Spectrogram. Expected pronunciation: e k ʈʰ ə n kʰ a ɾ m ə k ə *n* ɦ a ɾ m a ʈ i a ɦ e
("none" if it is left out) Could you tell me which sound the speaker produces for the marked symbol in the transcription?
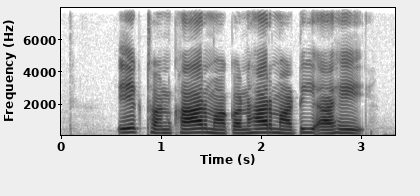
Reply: n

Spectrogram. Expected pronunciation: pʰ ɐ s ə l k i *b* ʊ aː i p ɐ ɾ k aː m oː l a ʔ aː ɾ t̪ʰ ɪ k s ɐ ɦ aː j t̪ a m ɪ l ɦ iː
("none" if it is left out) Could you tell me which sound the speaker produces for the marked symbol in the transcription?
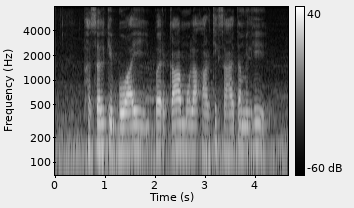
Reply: b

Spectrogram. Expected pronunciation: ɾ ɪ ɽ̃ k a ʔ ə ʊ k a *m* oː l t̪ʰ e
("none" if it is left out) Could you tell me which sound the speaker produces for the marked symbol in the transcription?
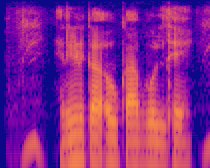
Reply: b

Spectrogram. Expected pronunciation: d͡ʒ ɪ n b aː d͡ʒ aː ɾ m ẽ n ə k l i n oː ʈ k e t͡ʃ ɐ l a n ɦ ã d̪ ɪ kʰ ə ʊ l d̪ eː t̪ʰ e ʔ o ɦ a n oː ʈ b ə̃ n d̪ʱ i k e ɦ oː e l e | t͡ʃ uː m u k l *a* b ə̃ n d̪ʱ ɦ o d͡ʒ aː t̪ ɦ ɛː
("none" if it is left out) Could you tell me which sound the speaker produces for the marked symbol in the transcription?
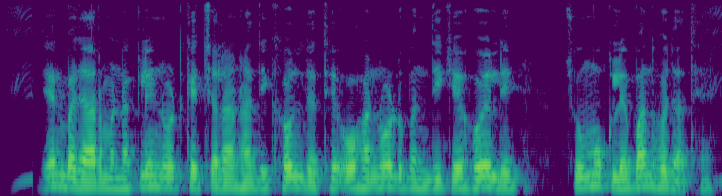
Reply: e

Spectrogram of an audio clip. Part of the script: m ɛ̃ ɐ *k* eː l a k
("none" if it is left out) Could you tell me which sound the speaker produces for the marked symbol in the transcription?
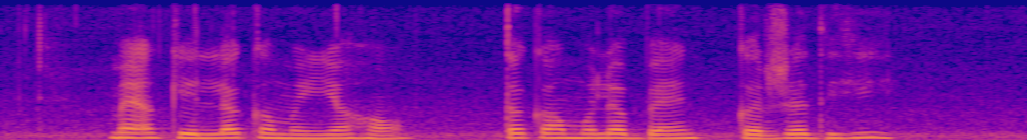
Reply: k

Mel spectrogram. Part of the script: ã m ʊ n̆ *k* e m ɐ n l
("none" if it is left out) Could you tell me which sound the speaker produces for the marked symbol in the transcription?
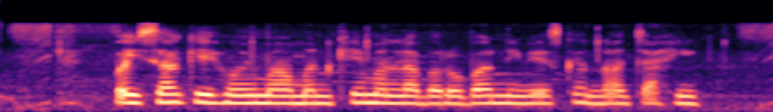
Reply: kʰ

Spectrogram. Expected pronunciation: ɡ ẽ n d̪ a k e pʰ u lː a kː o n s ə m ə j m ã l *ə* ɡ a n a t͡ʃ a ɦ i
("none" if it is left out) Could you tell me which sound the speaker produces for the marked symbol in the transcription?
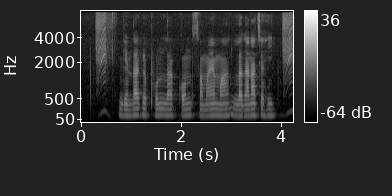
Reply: ə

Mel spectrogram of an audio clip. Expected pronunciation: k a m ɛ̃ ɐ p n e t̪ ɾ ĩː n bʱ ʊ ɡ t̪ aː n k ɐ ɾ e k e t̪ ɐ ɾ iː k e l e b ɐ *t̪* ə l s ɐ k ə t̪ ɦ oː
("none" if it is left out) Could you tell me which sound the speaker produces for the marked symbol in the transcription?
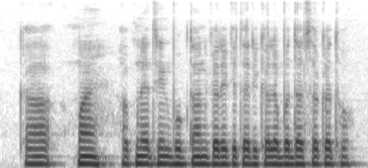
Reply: d̪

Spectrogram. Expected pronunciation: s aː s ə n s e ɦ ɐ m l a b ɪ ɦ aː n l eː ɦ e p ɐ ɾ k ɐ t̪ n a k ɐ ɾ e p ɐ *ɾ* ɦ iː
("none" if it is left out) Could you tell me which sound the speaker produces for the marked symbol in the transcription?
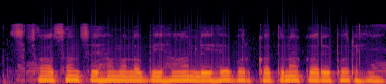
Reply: ɾ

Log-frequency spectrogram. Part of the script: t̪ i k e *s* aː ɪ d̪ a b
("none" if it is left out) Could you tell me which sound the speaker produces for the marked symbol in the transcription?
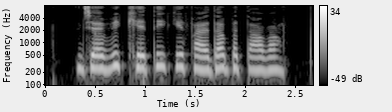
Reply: f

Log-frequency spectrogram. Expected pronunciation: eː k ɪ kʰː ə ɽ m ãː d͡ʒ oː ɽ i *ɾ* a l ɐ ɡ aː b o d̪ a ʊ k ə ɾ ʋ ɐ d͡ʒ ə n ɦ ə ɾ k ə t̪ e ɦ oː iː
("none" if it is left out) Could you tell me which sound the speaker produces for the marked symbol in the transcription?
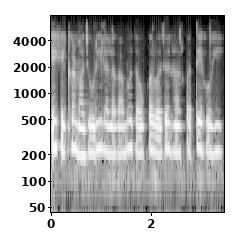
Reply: l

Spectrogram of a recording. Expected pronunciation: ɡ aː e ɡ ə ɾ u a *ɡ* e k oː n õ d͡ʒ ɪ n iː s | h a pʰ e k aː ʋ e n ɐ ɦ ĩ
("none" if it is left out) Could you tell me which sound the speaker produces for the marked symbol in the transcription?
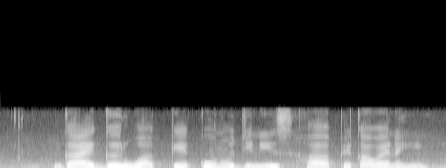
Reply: k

